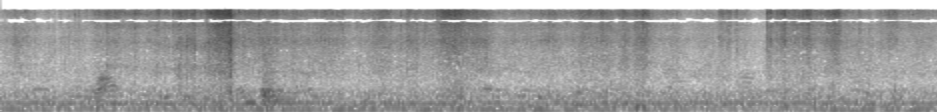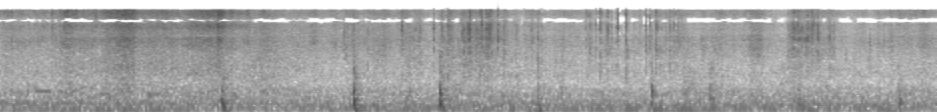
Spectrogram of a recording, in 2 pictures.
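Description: Grocery store ambience: a steady low hum with indistinct voices in the background. Three sharp knocks come a little after the middle, the loudest sounds here.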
